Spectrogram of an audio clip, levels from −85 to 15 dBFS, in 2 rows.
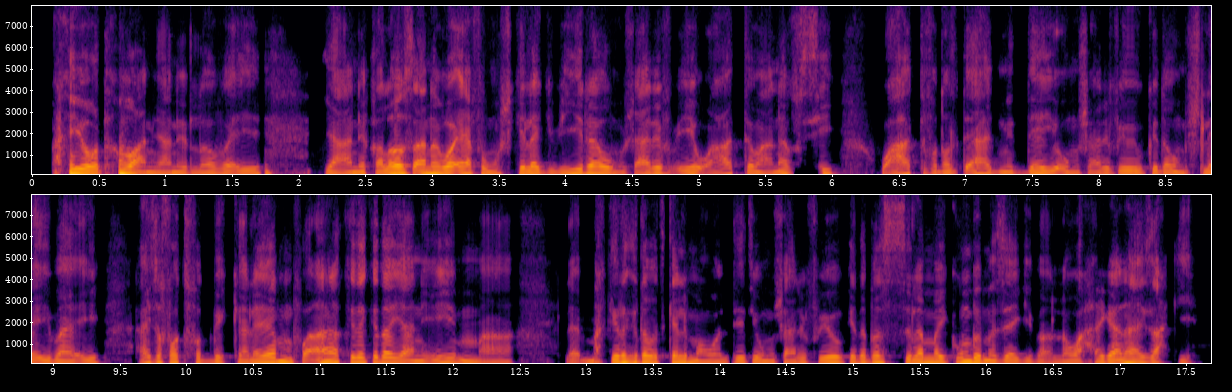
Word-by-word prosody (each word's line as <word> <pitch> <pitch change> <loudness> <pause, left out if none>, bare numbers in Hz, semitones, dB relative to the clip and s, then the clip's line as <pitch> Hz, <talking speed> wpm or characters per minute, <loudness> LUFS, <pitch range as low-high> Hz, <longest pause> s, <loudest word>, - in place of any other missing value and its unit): أيوه 175 -6 +6
طبعًا، 155 -12 +4
يعني 105 +2 -2
اللي 110 +1 -5
هو 125 +3 -2
إيه 130 +3 -2 0.5
يعني 110 +1 0
خلاص 155 +7 +5
أنا 150 +1 +5
واقع 160 +1 +5
في 145 -3 -3
مشكلة 135 +7 +1
كبيرة، 155 +7 +1
ومش 120 -8 -1
عارف 125 +2 -1
إيه 145 +3 -1
وقعدت 120 +1 -5
مع 115 -5 -2
نَفسي، 150 +5 -5 0.3
وقعدت 135 +3 -3
فضلت 125 +2 -5
قاعد 135 -2 -2
متضايق 135 +5 -1
ومش 115 0 -6
عارف 135 +2 -6
إيه 140 0 +1
وكده، 135 +1 -3
ومش 115 -1 -5
لاقي 130 0 -1
بقى 130 -1 -1
إيه 125 0 -4 0.3
عايز 140 0 -3
أفضفض 140 -2 -2
بالكلام، 130 - +1
فأنا 180 +9 +1
كده، 195 +1 +1
كده 205 +1 +1
يعني 125 - 0
إيه 150 +9 -3
ما 100 -4 -5 0.4
ل 90 - -6
ما 115 - -3
كده، 155 +1 +4
كده 155 +1 +3
باتكلِّم 150 +1 +1
مع 120 - -1
والدتي 110 +6 -4
ومش 115 -1 -3
عارف 125 +1 -5
إيه 135 - +4
وكده، 140 +1 +1
بس 150 +2 -1
لمّا 145 0 +3
يكون 180 +8 +1
بمزاجي 130 - +1
بقى 105 -2 -8
اللي 100 +3 -7
هو 125 +2 -2
حاجة 150 +3 -1
أنا 150 +2 +3
عايز 140 -2 -1
احكيها. 110 -5 -7
135 Hz, 210 wpm, -18 LUFS, 115-150 Hz, 0.5 s, أيوه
